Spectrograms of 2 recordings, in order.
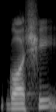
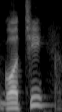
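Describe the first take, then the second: First: The middle consonant is an sh sound. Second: The middle consonant is a ch sound. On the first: "गौशी या गौची, जो बोलना बोलो" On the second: "गौची बोला जाता है"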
